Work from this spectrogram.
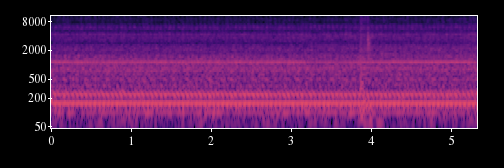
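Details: Trane XB heating system under a year old in new home, loud steady low hum with faint higher tone while heat runs, noticed after cleaning air filter following construction dust; cause unknown.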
